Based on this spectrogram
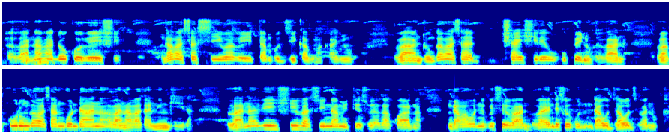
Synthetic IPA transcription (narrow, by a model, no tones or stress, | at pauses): ʋanaʋaɗo̞ko̞ʋe̞ʃe̞ | ŋɡaʋasasiwaʋe̞itambud͡zikammakaɲuːku | ʋantʰuŋɡaʋasa | ʃaiʃiɾe̞upe̞ɲuɦwe̞ʋaːnaʋakuɾuŋɡaʋasaŋɡo̞ndanaʋanaʋakaniŋɡiːraʋanaʋe̞ʃe̞ʋasinamite̞zo̞jakakwanaŋɡaʋao̞ne̞kwe̞se̞ʋantʰuʋae̞nde̞swe̞kundaud͡zao̞d͡zeʋano̞kḁː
